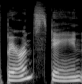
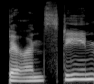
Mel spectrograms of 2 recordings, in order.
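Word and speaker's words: Berenstain: It's Baron Stain. It has always been Baron Stain. A I N like stain.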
